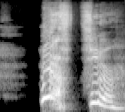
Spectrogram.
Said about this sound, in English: Bless you.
